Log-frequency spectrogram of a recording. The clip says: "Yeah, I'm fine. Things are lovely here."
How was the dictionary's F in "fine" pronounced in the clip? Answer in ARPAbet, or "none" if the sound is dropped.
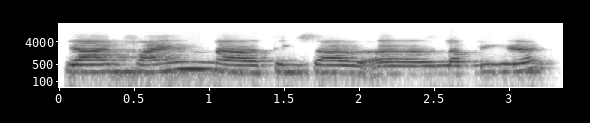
F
